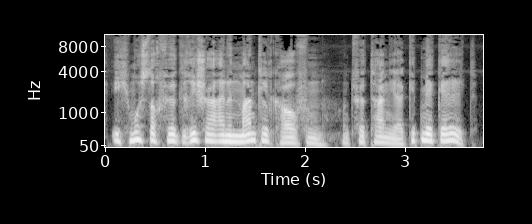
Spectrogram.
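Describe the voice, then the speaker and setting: A man voicing a gentle, kindly young mother who speaks softly and pleadingly in an audiobook reading. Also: mid-range voice, lively intonation, moderate pace, no room sound, studio quality, pitched above the performer's own voice, natural voice.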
